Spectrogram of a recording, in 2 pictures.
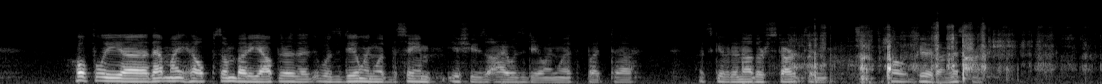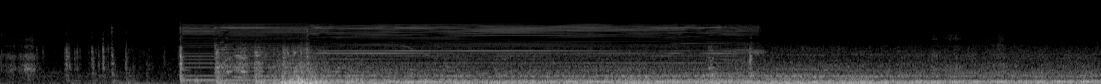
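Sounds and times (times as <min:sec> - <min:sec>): engine starter cranking: 0:12.8 - 0:18.6
high steady whine: 0:12.8 - 0:19.2
car engine idling: 0:12.9 - 0:22.0.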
